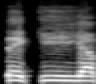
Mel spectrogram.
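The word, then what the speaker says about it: Tiquia: Si Malu Tequia. Una ho kasi nagkakamali ako doun sa pronunciation ko nung apelido niya eh. Ngayon Teya pala 'yung uh pag-pronounce don sa kaniang apelido.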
